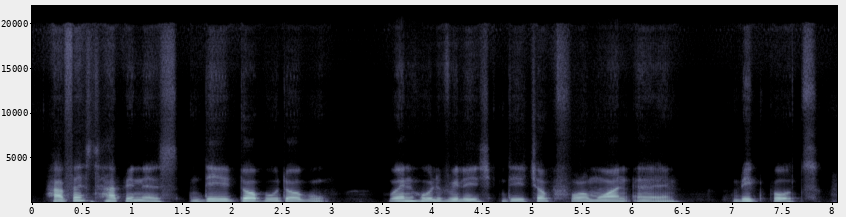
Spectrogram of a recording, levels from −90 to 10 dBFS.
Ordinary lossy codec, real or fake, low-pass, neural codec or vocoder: none; fake; none; autoencoder, 48 kHz, 32 numbers a frame, DAC-VAE, trained on Japanese speech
